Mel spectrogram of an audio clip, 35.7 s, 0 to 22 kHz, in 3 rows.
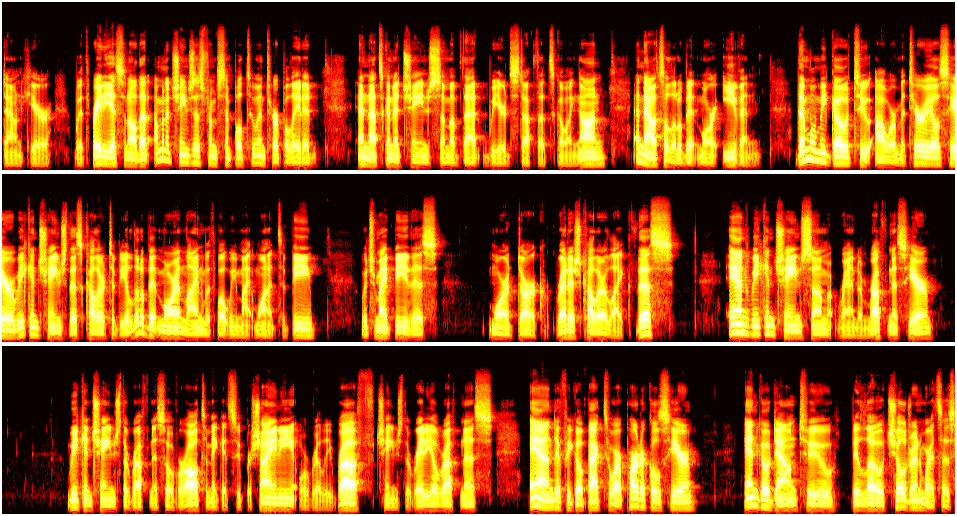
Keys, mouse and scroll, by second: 3.0 click, 4.0-4.9 middle drag, 5.1-5.7 middle drag, 6.0-6.8 middle drag, 7.5 scroll up 1, 9.4 click, 11.8 click, 19.7 middle click, 21.8-22.7 drag, 23.6-24.1 middle drag, 25.2-27.7 drag, 28.4 click, 29.8 middle drag, 31.0 click, 33.0-34.3 scroll down 8, 34.3 click, 35.4 click.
